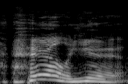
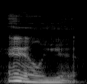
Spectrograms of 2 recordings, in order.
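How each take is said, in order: First: Louder, higher and pumped up; a big proud whoop; excited cheer. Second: Said in the usual way. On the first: Retold or imitated. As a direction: belt it out like a celebration. Trying out West African pride.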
